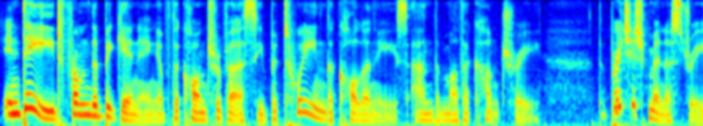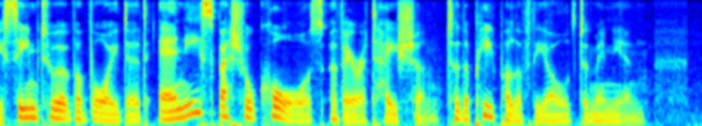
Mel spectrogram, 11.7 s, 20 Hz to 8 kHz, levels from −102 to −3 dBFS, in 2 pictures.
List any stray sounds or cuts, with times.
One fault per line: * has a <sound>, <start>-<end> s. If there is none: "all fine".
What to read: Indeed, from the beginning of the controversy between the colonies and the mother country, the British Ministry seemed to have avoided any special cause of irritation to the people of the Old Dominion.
all fine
